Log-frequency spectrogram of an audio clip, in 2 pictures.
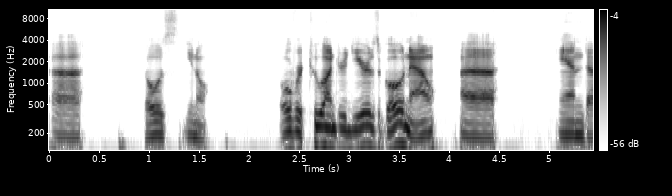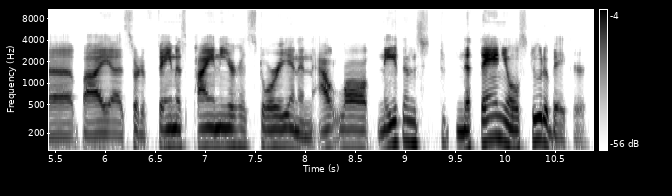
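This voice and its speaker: A man plays an earnest local history buff on a comedy podcast. His low voice is very bright and crisp, and he rambles through hesitant, mock-scholarly explanations. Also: normal speed, no room sound. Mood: earnest, rambling. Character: rambling, self-serious small-island local man explaining town lore. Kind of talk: improvised comedy podcast banter in character.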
